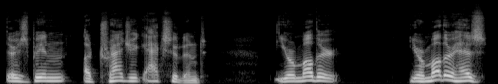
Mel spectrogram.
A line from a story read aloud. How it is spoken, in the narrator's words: he began, his voice faltering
